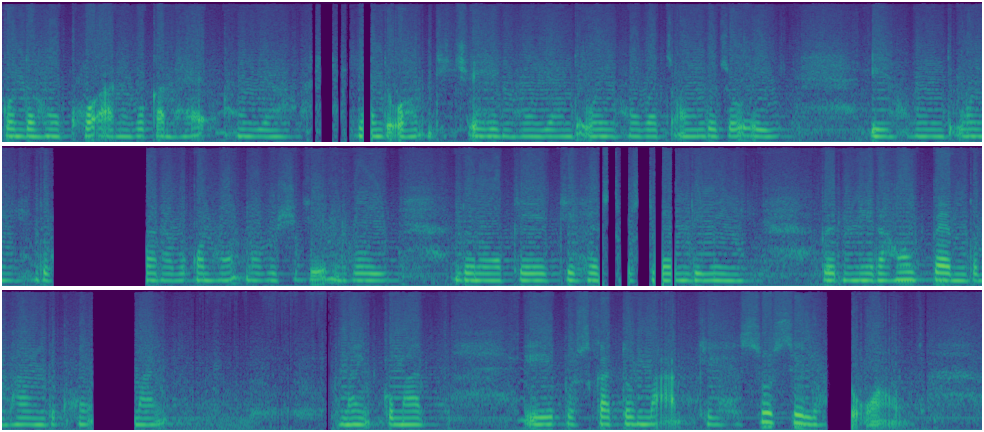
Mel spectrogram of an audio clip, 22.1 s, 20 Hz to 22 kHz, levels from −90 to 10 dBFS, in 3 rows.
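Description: Throughout the speech, a distortion sits on the sound and noise fills the pauses. A stuck bit is the likely cause. A filter restarted on every block adds a steady 375 Hz buzz, which fits 128-sample blocks, and the buzz tracks the level.

Digital broadcast dropouts mute the signal five times. From 2.32 to 2.77 s there are several short holes. From 7.73 to 8.44 s there is one long silence. From 11.82 to 12.40 s there are more scattered holes. Brief mutes follow at 15.38 to 15.70 s and 20.88 to 21.08 s.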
